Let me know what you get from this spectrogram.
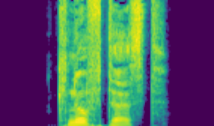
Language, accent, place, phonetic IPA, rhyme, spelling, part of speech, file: German, Germany, Berlin, [ˈknʊftəst], -ʊftəst, knufftest, verb, De-knufftest.ogg
- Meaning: inflection of knuffen: 1. second-person singular preterite 2. second-person singular subjunctive II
